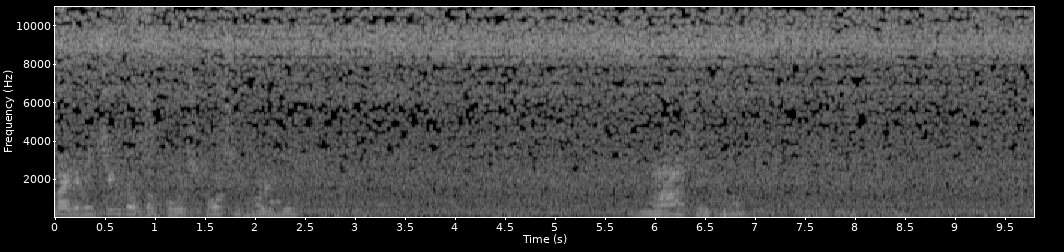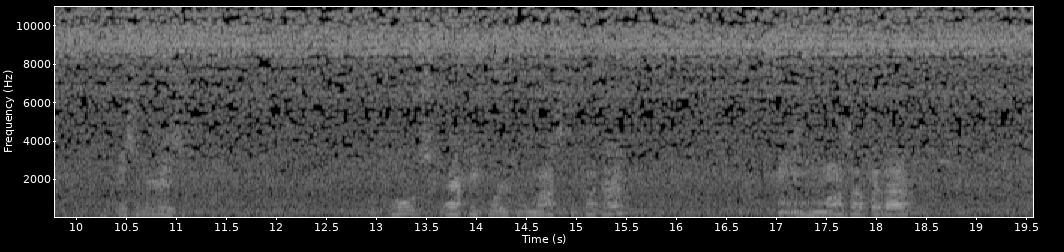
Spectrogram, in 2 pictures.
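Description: A man speaks calmly nearby, explaining in short phrases.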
